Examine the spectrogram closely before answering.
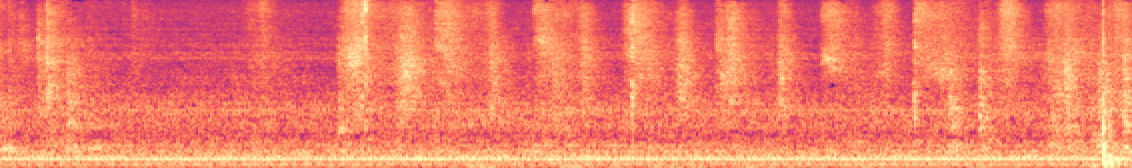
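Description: Steady low hum in a kitchen, with faint clicks and rustles of a plastic sauce bottle being handled and squeezed, and a sharper knock near the end.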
